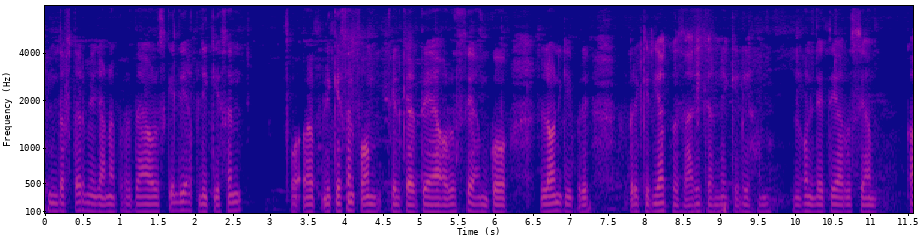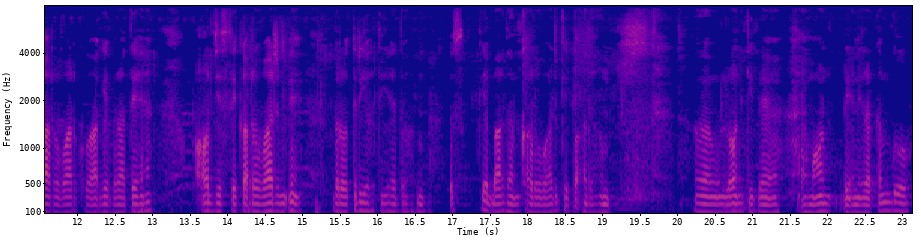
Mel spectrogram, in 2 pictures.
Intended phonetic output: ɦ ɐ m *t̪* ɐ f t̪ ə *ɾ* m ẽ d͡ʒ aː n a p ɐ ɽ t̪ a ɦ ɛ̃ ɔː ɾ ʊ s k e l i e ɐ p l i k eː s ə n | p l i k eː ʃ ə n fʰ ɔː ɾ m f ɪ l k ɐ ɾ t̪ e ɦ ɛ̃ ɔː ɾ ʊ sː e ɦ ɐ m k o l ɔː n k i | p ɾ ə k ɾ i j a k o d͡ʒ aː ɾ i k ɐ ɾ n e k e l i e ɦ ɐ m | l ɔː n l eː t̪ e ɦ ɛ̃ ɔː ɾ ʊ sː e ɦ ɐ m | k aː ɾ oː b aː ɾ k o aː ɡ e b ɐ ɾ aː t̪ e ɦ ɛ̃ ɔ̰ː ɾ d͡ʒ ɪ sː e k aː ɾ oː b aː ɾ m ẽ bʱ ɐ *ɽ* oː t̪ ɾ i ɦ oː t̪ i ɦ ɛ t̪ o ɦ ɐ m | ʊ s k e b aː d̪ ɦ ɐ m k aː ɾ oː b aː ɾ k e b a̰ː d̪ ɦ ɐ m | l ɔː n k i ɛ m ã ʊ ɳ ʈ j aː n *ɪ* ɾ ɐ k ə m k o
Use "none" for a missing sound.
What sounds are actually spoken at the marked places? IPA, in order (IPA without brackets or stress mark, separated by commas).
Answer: d̪, ɾ, ɾ, i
